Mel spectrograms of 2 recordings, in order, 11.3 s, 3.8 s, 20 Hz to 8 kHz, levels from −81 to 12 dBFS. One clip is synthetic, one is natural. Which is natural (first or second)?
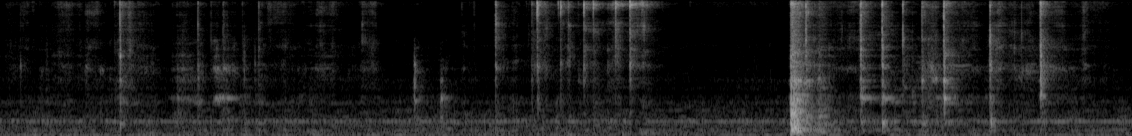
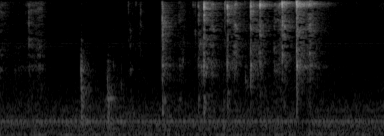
second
